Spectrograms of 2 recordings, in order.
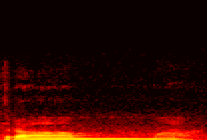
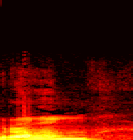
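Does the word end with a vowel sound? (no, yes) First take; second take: yes; no. First: The word ends with a short a vowel. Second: The word ends without a final vowel. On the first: It follows strict Sanskrit rules. "по строгим правилам произношения санскрита нужно произносить Рама, короткое А в конце" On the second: It follows the Bengali manner. "на бенгальский манер, потому что там последние Ани произносятся"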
